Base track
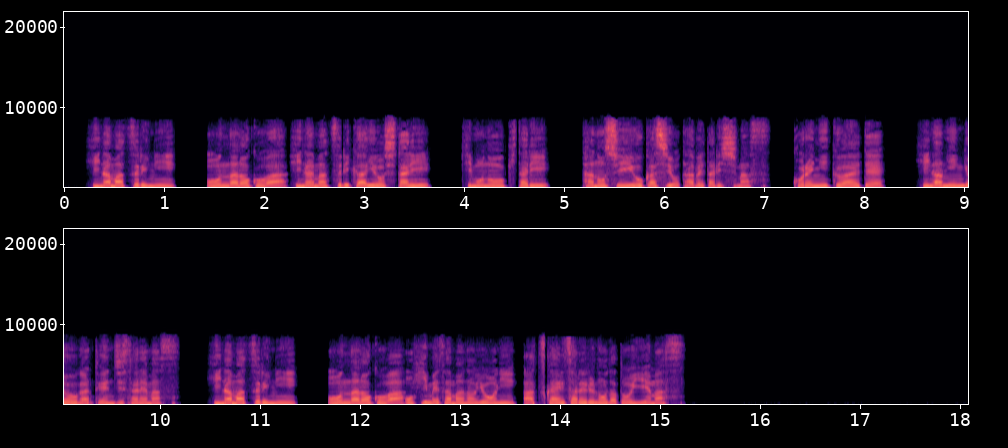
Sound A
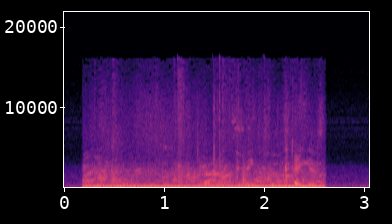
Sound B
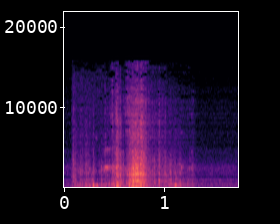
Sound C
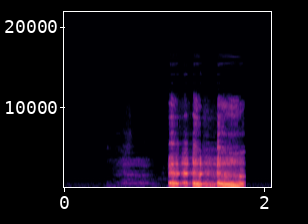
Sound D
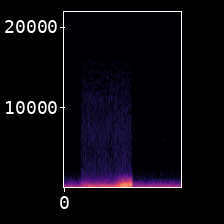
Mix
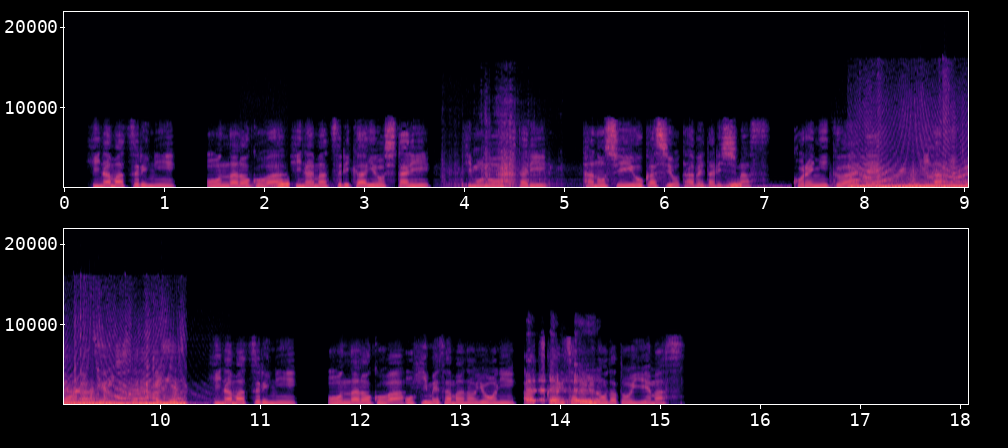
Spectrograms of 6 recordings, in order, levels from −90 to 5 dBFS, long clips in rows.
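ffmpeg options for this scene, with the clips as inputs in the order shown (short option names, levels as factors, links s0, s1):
-filter_complex "[4:a]asplit=2[s0][s1];[0:a]volume=0.299[s2];[s0]highpass=320[s3];[s1]asubboost=boost=9:cutoff=100[s4];[1:a]aphaser=in_gain=1:out_gain=1:delay=1.6:decay=0.53:speed=1.2:type=triangular[s5];[s3]atrim=end=1.17,asetpts=PTS-STARTPTS,volume=0.473,afade=t=in:d=0.004:c=hsin,afade=t=out:st=1.166:d=0.004:c=hsin,adelay=1570[s6];[2:a]atrim=end=1.74,asetpts=PTS-STARTPTS,volume=0.158,afade=t=in:d=0.004:c=hsin,afade=t=out:st=1.736:d=0.004:c=hsin,adelay=162729S[s7];[s4]atrim=end=1.17,asetpts=PTS-STARTPTS,volume=0.224,afade=t=in:d=0.004:c=hsin,afade=t=out:st=1.166:d=0.004:c=hsin,adelay=269010S[s8];[s5]atrim=end=3.05,asetpts=PTS-STARTPTS,volume=0.422,afade=t=in:d=0.004:c=hsin,afade=t=out:st=3.046:d=0.004:c=hsin,adelay=7650[s9];[3:a]atrim=end=2.07,asetpts=PTS-STARTPTS,volume=0.251,afade=t=in:d=0.004:c=hsin,afade=t=out:st=2.066:d=0.004:c=hsin,adelay=12610[s10];[s2][s6][s7][s8][s9][s10]amix=inputs=6:normalize=0"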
